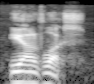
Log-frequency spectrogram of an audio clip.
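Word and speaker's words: Aeon Flux: Eon Flux.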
